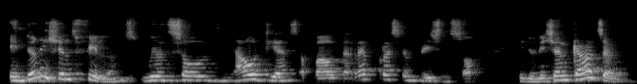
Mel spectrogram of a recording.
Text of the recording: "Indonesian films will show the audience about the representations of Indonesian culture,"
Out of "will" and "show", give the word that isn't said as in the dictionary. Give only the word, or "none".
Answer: show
